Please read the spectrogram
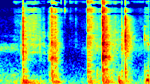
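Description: A few sharp clicks and taps, about five in two seconds, of quilting tools being handled on a cutting mat.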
